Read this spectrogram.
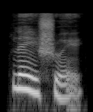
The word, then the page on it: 泪水: lèi shuǐ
